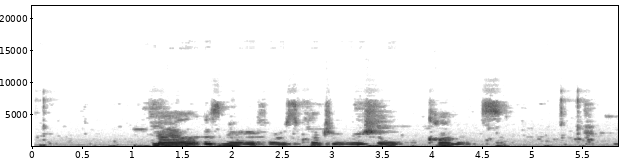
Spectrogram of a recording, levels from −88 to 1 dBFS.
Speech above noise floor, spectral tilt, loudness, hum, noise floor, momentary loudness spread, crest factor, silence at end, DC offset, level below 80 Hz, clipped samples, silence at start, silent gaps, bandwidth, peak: 31 dB; -5.5 dB/octave; -19 LUFS; none; -50 dBFS; 22 LU; 18 dB; 0 s; under 0.1%; -38 dBFS; under 0.1%; 0.05 s; none; 7.8 kHz; -4 dBFS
